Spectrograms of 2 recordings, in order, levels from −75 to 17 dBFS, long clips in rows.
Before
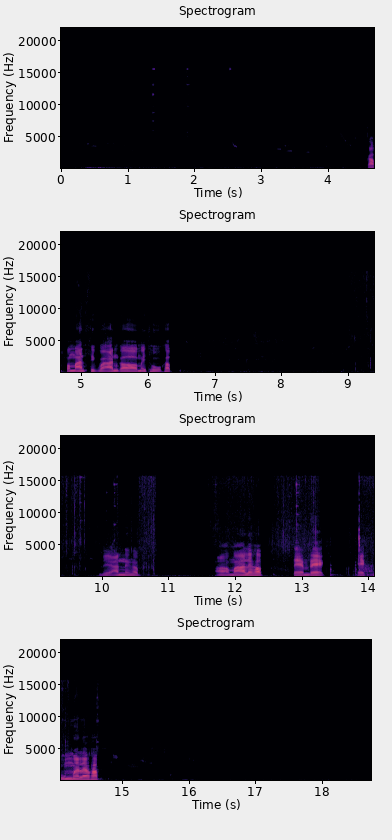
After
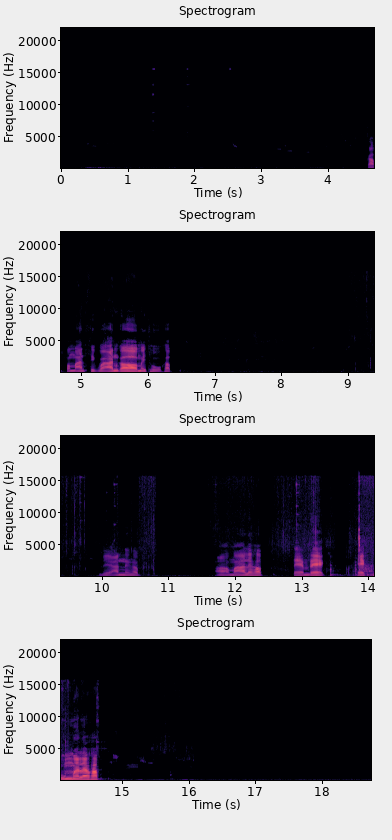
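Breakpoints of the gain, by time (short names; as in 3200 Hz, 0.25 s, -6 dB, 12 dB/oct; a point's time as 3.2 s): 5.05 s -1.5 dB
5.76 s +11.5 dB
6.09 s -0.5 dB
12.91 s -0.5 dB
13.41 s +8 dB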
